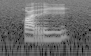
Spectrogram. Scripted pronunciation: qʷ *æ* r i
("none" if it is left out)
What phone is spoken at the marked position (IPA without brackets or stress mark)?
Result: æ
